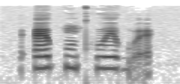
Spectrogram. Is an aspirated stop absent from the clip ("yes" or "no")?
no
